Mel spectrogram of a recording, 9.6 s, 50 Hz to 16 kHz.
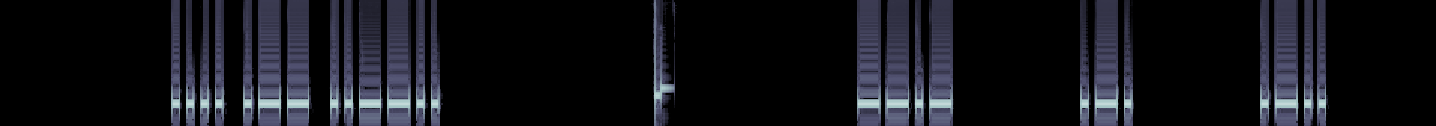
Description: Morse code, heard as a keyed tone, about 25 wpm, spaced as for 13 wpm, 700 Hz. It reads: HW? QRL
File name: Top 20 QSO Elements - 6x Character Spacing - 25wpm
